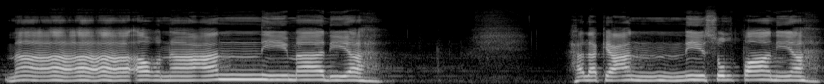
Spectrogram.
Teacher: كما يجوز بل الأولى الوقف عليها، توقف على مالية لأنها نهاية آية وقد اكتمل المعنى بالوقوف عليها بهمس كامل للهاء، فنقول: ما أغنى عني مالية، هلك عني سلطانية.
